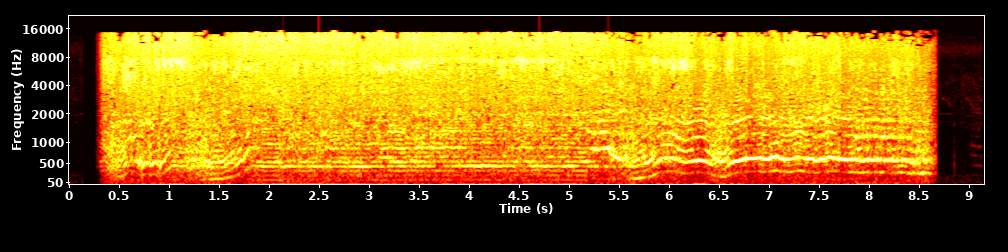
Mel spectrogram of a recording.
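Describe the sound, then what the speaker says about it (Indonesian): A Formula One car engine revs loudly and close, its pitch sweeping up and down through several sharp gear-like climbs in one continuous high-pitched scream that starts and stops abruptly. "Ini adalah mobil Formula One"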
